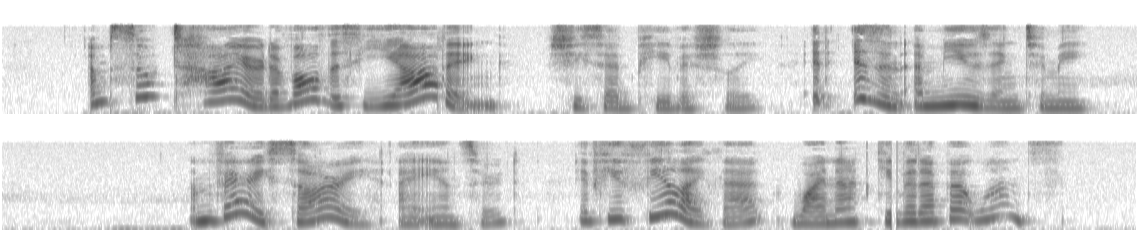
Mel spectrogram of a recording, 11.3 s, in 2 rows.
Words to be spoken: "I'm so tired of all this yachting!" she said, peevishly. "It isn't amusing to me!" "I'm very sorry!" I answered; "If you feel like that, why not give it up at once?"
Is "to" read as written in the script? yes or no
yes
